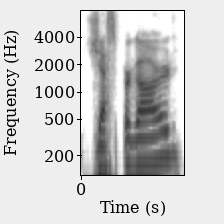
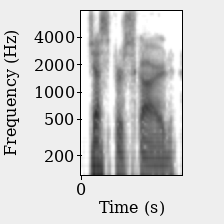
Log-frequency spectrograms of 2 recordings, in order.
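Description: First: The name has no s sound in the middle. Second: The name has an s sound in the middle. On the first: The speaker calls it wrong. "I'm hoping that I got that correct there" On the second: The speaker calls it right. "There's an extra S in there"

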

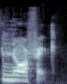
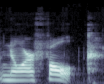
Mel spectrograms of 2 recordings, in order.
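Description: First: The word is pronounced in a reduced local form. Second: The word is pronounced fully, as it is spelled. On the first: The speaker is from the area. The speaker calls it right. "It's Norfolk" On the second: The speaker is not from the area. The speaker calls it wrong. "that's not how you say Norfolk. It's not Norfolk"

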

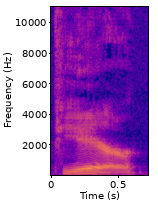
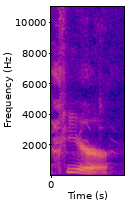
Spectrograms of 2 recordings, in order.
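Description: First: The name is said as two syllables, French-style. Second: The name is said as one syllable, like 'peer'. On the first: This is how outsiders say it. The speaker calls it wrong. "as everybody else in the United States would call it" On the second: This is how locals in the state say it. The speaker calls it right. "You had to walk to pier"

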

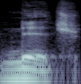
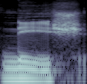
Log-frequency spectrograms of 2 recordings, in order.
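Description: First: The word gets the speaker's plain regional pronunciation. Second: The word gets a fancier, pretentious-sounding pronunciation. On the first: This is how people from the speaker's region say it. "niche as I say it because I'm from West Virginia" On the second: This pronunciation comes across as pretentious. "if you're pretentious"

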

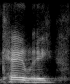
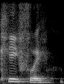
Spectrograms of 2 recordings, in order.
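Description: First: The first syllable does not sound like Keith. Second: The first syllable sounds like Keith. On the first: The speaker calls it wrong. "everybody says Keighley" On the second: The speaker calls it right. "but it's Keighley. ... Keith, like the name, then Lee"

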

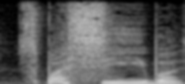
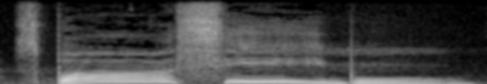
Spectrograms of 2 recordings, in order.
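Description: First: The word is said smoothly as one unit. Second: The word is split into separate syllables.

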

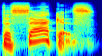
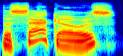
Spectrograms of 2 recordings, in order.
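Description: First: It ends with an 'ah' sound, Memphis-style. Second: It ends with a standard 'oh' sound.

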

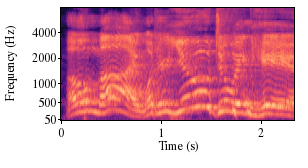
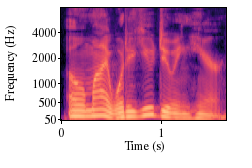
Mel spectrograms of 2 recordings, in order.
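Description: First: It is said in a big, exaggerated way. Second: It is said in a restrained, low-energy way. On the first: "go ahead and bring it out" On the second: "Which is perfectly reasonable"

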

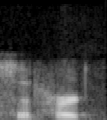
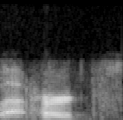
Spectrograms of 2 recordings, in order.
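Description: First: It is said in a flat, emotionless voice. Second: It is said with pained emotion.

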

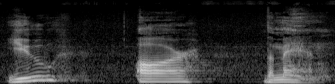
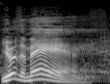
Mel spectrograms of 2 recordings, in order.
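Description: First: It is said in a serious, blunt tone. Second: It is said in a playful, hyped tone. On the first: It accuses the listener of wrongdoing. "told him straight" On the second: It praises the listener. "Not like"

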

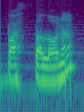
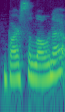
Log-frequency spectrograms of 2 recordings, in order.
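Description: First: It is said with a Spanish accent. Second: It is said with an English accent.

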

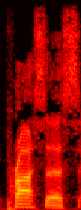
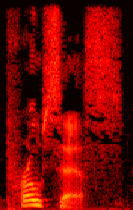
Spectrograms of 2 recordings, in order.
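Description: First: It is said with an American pronunciation. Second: It is said with a Canadian pronunciation. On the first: "here in America, we say process" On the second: "in Canada, they say process"

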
